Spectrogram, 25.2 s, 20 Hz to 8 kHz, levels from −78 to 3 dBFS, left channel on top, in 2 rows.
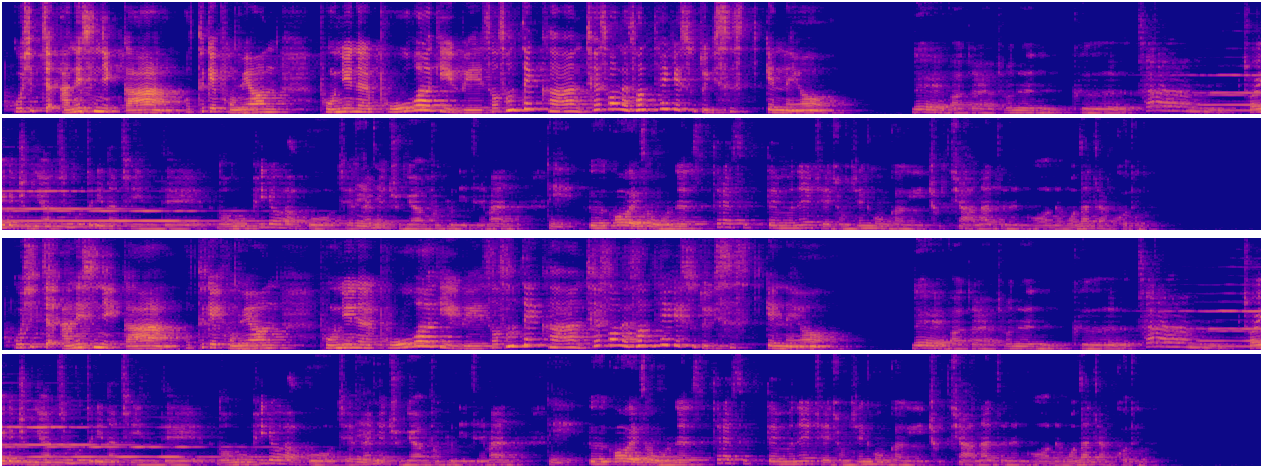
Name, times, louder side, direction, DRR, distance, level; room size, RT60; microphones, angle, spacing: voice 1, 0.1-8.3 16.1-16.4 18.0-18.3, left 2 dB, 30° left, 3 dB, 4.6 m, -25 dB
voice 2, 9.1-18.0 18.4-24.0, right 1 dB, 10° right, 5 dB, 4.1 m, -33 dB
sound 1, 11.4-16.9, equal, 30° right, 4.7 m, -35 dB
29.5 x 21.0 x 8.1 m, 0.68 s
head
